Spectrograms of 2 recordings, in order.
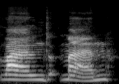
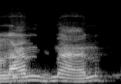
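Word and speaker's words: Landman: is beating Barry Keen can you say it properly Chris land man the land man land man Steve Lennon five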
